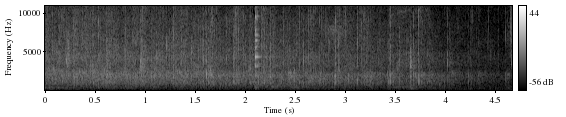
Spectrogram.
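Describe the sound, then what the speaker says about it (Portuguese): Steady applause from a church congregation praising the Lord, a dense continuous patter of many hands clapping at moderate volume for the whole stretch, tapering slightly near the end. "Aplauda ao Senhor"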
